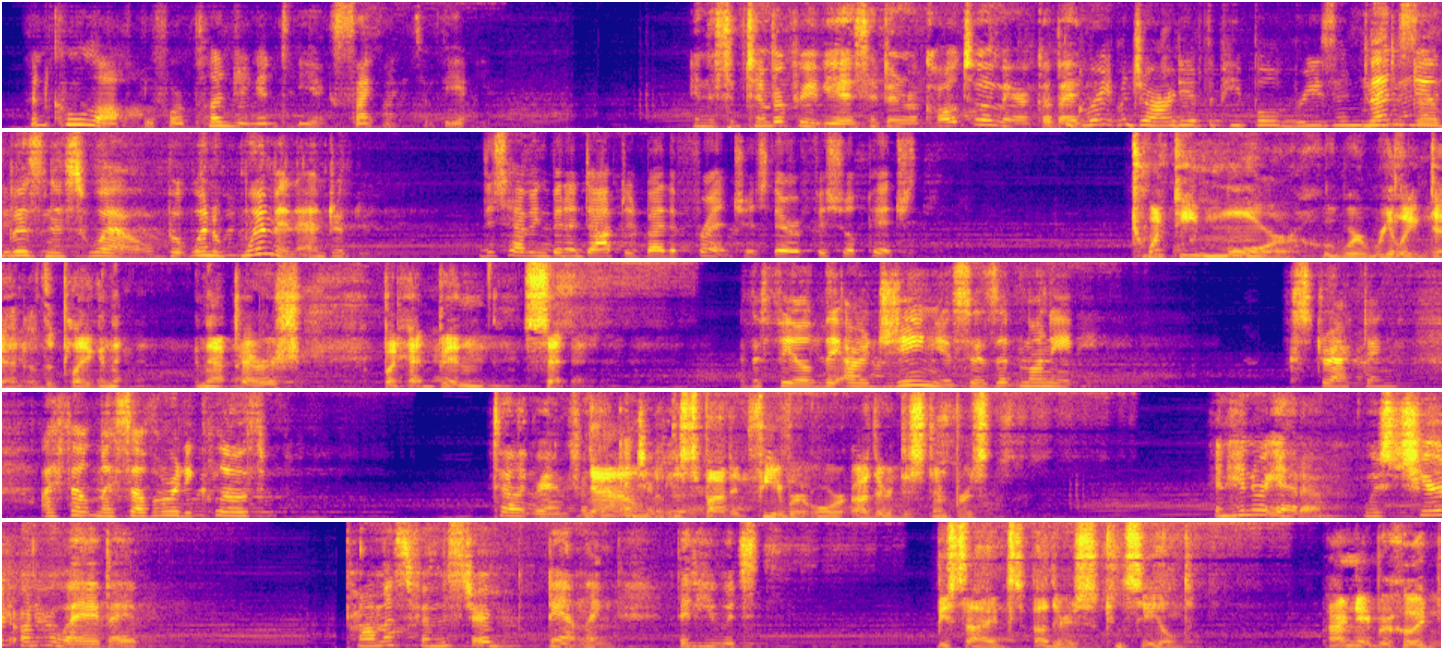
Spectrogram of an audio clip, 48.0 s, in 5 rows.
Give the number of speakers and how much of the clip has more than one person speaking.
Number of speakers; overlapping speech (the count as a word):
six, about 5%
